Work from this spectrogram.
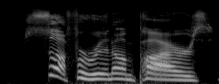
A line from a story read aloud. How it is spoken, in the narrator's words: yelled Spears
